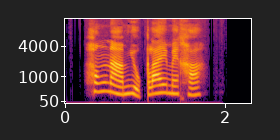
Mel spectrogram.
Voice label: Thai, basic thai phrases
